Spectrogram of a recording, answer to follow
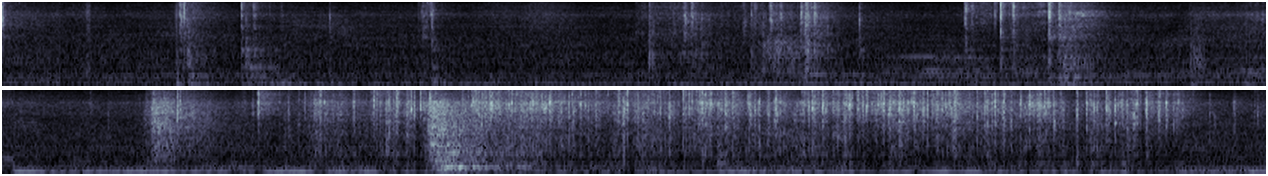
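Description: Plastic instant-noodle packet crinkling and clicking as it is handled. From about halfway a steady hiss with a low hum sets in and lasts to the end.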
